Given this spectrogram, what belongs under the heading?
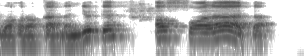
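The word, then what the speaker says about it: الصلاة: Lanjut ke as-salata. Ada alif lam syamsiyah. Ketika alif lam tidak dibaca jelas, maka hukum bacanya alif lam syamsiyah.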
